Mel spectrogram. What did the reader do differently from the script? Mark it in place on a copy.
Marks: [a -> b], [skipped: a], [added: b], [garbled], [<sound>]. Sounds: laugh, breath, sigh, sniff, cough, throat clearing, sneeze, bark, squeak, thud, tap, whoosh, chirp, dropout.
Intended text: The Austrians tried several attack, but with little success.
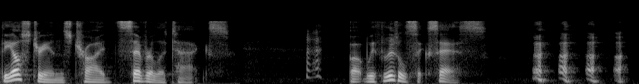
The Austrians tried several [attack, -> attacks] [laugh] but with little success. [laugh]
